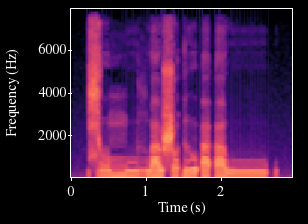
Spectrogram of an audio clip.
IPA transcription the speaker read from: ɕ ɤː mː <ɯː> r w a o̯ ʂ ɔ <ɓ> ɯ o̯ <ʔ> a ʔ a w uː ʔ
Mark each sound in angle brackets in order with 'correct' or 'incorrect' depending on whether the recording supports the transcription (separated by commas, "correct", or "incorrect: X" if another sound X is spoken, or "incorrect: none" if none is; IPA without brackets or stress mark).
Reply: incorrect: uː, incorrect: ɗ, correct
